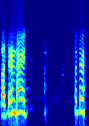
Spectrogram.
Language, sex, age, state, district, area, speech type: Malayalam, female, 60+, Kerala, Thiruvananthapuram, urban, conversation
